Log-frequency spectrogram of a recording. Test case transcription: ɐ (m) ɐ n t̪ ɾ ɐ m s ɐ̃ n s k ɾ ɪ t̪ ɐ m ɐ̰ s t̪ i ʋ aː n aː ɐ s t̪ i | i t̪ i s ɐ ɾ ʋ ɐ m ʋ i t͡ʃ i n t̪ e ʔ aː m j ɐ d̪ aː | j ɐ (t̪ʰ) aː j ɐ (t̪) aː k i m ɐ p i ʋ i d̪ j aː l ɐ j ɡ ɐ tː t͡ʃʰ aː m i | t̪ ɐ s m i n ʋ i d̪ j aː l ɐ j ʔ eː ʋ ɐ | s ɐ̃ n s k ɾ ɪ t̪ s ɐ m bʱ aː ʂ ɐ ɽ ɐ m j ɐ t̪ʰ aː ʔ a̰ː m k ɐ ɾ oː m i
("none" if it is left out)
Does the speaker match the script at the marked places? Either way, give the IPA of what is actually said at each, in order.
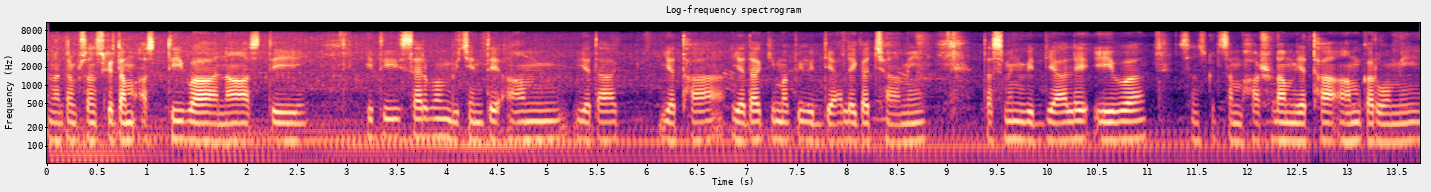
n, t̪ʰ, d̪

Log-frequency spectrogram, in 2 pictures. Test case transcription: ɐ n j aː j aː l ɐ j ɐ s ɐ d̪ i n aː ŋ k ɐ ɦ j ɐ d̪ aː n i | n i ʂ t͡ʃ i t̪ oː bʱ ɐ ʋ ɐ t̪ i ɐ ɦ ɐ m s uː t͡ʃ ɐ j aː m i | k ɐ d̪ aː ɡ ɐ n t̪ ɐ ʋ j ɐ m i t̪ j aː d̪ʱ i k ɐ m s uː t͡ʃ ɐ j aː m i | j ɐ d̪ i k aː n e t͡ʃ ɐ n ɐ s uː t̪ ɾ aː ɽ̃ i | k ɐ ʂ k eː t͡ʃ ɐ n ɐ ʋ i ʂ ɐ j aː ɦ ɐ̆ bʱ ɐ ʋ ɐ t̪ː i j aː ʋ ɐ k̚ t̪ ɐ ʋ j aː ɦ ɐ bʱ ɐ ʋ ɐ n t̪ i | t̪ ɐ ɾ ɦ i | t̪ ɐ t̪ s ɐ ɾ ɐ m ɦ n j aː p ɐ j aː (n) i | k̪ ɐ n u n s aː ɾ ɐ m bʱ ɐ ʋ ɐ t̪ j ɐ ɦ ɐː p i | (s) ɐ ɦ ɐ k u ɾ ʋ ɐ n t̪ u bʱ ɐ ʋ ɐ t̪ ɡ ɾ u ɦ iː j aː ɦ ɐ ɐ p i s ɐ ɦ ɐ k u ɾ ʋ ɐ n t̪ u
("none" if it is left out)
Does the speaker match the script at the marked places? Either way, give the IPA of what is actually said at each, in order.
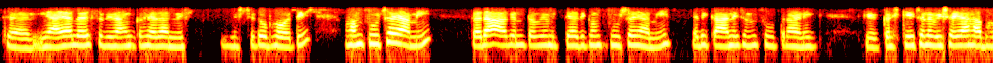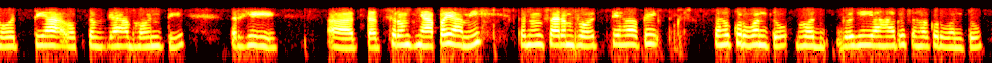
m, s

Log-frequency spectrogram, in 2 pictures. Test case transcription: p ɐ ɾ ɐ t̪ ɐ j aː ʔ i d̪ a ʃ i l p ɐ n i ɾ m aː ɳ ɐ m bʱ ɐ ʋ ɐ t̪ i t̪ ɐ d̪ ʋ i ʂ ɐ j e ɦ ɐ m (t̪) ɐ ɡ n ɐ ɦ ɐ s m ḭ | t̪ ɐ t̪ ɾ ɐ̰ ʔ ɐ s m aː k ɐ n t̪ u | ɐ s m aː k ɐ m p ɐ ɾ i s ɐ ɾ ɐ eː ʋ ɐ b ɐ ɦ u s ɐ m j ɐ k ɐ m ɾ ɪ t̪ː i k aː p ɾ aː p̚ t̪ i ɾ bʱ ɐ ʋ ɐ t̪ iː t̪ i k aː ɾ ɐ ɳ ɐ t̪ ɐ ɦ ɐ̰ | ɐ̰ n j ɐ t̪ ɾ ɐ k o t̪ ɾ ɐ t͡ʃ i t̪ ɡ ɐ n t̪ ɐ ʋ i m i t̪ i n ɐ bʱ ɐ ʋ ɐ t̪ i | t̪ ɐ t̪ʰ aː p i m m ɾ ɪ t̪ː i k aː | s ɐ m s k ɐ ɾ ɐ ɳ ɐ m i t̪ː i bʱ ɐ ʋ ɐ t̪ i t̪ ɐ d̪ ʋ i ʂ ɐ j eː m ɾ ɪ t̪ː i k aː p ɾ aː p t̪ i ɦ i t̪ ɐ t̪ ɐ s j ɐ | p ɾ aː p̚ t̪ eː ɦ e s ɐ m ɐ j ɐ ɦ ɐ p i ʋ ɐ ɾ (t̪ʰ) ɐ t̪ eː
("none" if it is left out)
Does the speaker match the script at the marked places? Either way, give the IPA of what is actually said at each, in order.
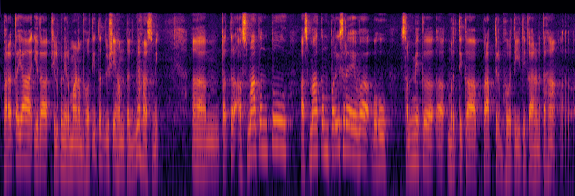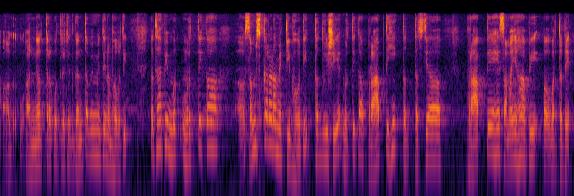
t̪, t̪

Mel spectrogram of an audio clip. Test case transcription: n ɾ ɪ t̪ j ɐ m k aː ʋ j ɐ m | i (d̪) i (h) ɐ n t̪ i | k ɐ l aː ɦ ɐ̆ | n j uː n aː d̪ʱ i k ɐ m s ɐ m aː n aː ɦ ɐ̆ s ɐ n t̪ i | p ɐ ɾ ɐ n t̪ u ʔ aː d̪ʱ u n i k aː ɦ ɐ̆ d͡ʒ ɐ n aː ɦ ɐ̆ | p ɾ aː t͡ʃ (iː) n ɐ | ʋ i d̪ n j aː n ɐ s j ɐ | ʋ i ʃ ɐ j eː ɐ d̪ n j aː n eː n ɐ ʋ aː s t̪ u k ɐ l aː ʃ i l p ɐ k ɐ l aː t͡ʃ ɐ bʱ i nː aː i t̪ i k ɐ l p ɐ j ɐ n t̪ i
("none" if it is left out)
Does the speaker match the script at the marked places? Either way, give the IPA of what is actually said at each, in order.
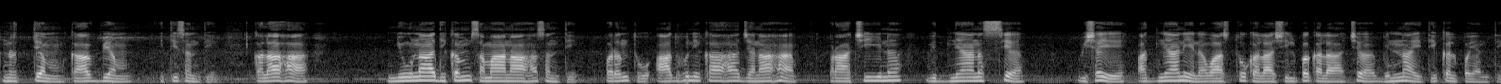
t̪, s, iː

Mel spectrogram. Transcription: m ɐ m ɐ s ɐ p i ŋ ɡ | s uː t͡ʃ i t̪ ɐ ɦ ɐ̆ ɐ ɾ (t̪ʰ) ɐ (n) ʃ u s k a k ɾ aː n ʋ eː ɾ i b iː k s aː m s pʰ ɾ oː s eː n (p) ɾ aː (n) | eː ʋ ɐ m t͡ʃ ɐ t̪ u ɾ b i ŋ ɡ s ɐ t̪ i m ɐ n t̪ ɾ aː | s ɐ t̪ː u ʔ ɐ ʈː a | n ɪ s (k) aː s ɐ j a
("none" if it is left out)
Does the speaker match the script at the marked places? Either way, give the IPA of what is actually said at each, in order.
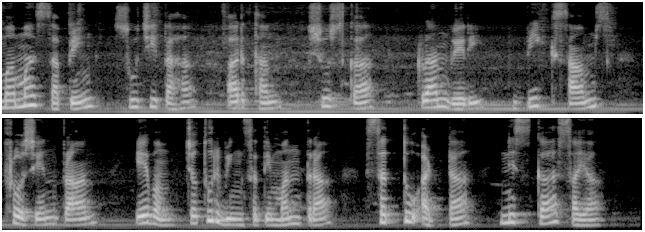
t̪ʰ, n, p, n, k

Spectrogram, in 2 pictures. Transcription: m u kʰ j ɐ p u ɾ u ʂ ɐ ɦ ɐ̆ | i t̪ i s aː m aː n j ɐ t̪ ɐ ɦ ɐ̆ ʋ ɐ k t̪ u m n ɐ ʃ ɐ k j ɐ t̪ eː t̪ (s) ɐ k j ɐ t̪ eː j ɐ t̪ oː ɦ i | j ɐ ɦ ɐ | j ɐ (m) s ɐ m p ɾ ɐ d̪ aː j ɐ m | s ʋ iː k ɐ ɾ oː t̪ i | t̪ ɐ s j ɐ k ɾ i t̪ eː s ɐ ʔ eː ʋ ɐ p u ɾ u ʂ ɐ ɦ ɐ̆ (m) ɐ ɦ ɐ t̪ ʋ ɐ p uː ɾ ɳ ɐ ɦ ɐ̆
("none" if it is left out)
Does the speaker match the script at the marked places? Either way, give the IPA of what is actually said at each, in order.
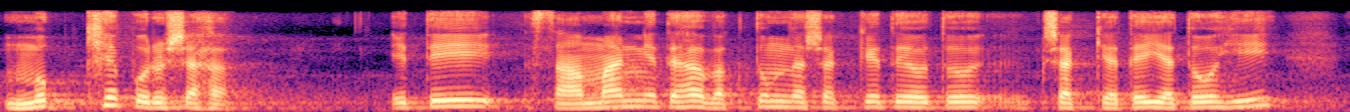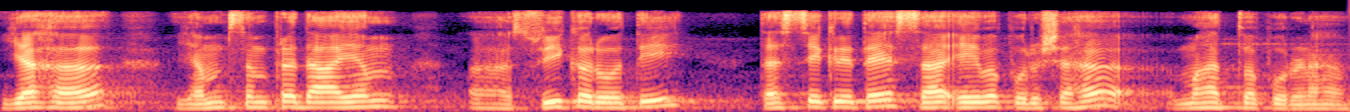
ʃ, m, m

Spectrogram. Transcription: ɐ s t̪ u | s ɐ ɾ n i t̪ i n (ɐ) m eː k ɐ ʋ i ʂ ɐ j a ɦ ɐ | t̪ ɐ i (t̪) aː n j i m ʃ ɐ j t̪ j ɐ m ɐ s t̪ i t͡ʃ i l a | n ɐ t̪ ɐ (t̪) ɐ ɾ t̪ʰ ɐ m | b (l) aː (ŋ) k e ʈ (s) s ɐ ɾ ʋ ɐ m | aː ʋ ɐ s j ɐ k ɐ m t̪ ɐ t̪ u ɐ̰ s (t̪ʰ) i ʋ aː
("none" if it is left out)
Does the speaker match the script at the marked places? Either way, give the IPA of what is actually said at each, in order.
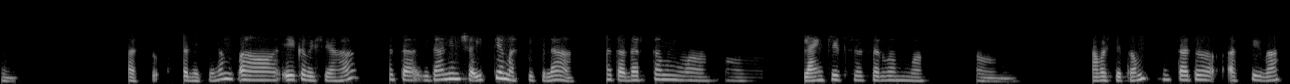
ɐ, d̪, d̪, l, ŋ, s, t̪

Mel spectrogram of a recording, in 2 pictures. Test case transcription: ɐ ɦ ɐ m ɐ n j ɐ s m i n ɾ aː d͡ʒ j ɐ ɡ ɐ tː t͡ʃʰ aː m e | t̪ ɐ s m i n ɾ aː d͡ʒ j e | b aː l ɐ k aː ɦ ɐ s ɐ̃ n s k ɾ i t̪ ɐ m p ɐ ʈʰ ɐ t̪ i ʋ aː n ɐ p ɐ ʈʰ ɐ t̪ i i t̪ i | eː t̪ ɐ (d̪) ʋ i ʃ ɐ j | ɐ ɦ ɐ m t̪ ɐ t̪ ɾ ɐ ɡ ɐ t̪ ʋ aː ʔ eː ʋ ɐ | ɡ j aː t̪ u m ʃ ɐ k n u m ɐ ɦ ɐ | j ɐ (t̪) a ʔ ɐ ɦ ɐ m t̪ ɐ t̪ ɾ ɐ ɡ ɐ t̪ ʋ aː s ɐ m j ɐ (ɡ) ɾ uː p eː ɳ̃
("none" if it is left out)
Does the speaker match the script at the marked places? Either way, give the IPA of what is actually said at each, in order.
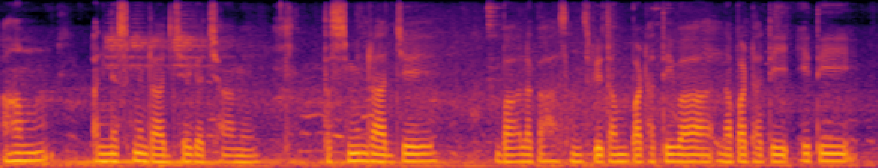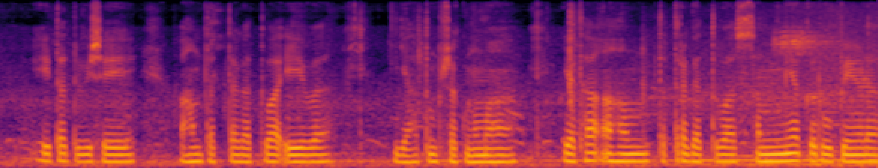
t̪, t̪ʰ, k

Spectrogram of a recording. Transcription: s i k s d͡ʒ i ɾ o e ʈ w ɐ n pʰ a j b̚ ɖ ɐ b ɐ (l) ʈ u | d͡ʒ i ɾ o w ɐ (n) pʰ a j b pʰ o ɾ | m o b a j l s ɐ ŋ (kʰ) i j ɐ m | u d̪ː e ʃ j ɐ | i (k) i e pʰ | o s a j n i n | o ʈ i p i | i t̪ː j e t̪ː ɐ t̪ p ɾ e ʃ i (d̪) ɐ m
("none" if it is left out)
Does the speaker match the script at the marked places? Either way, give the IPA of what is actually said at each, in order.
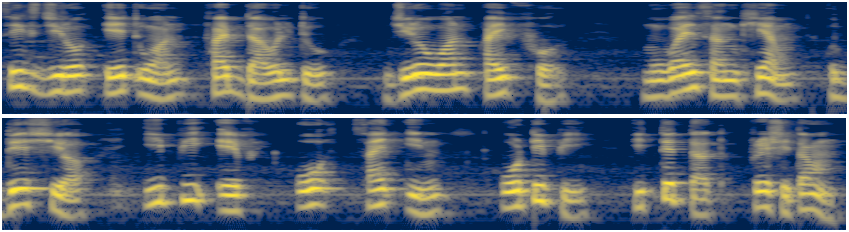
l, n, kʰ, p, t̪

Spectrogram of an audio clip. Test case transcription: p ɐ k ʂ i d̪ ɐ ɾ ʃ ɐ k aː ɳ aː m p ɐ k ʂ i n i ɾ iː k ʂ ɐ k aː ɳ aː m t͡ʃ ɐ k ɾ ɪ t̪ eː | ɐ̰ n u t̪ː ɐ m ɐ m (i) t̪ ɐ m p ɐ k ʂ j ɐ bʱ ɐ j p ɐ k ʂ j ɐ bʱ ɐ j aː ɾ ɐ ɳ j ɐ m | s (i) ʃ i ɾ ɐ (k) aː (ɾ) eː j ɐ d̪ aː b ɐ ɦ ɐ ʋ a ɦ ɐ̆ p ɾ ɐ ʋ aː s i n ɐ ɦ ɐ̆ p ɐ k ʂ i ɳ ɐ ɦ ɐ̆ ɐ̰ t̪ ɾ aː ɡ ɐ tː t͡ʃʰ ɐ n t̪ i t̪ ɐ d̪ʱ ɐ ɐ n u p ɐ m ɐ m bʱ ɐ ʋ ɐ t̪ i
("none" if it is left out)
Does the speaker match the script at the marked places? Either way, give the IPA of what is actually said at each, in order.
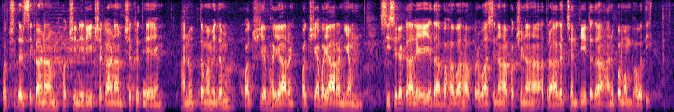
i, i, k, l

